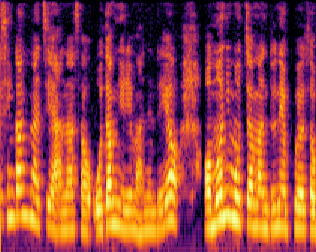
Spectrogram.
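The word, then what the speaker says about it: 模: 그래서 발음이 막 발음이 모 발음이 되기 때문에 발음을 좀 주의하셔야 될 것 같고, 나무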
